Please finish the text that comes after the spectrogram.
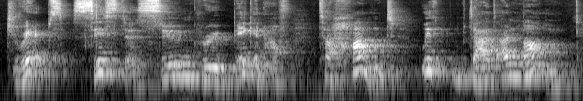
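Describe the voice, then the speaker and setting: A woman teacher reading a children's story aloud in an expressive, theatrical, deliberate way. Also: mid-range voice. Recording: very echoey room, slightly distant mic.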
